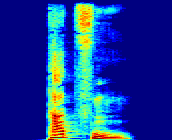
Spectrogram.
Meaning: plural of Tatze
- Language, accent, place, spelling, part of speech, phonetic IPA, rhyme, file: German, Germany, Berlin, Tatzen, noun, [ˈtat͡sn̩], -at͡sn̩, De-Tatzen.ogg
